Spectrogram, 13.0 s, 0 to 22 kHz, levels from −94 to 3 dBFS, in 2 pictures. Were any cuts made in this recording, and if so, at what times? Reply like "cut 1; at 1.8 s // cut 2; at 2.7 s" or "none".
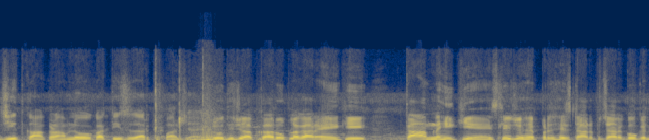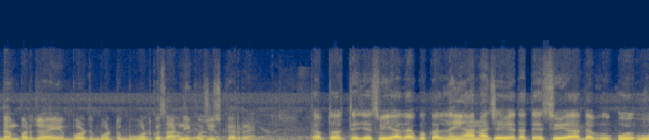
cut 1; at 2.0 s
